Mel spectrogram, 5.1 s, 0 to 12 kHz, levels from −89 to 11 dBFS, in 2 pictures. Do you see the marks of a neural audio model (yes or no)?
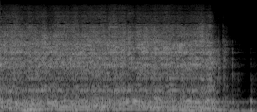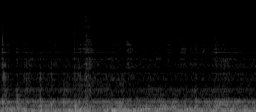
yes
